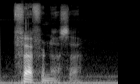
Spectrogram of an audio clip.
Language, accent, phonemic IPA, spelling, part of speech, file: English, US, /ˈpfɛfə(ɹ)nuːsə/, pfeffernusse, noun, En-us-pfeffernusse.ogg
- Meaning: 1. plural of pfeffernuss 2. Synonym of pfeffernuss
